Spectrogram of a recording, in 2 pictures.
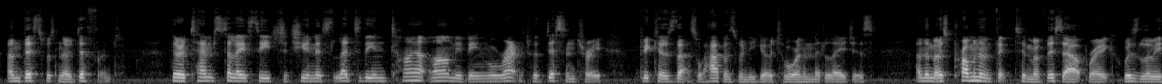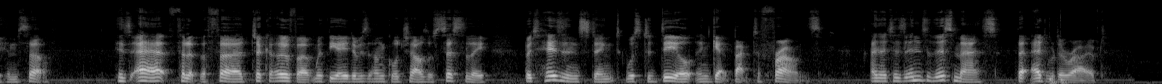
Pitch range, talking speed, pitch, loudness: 110-155 Hz, 205 wpm, 135 Hz, -25 LUFS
